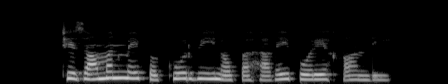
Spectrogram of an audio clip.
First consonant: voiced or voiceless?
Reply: voiceless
